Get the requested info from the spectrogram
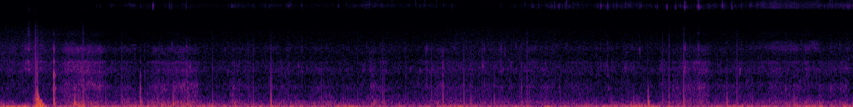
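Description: Wind buffeting the microphone as a steady low rumble, with a few sharp knocks in the first second.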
